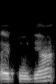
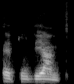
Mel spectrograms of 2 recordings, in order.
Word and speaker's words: étudiante: It's not étudiant, étudiante.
